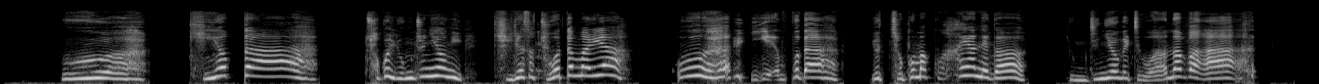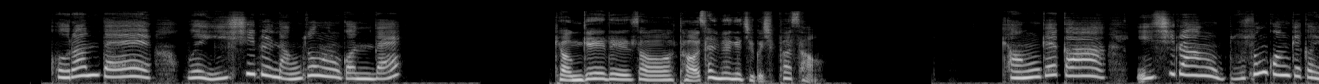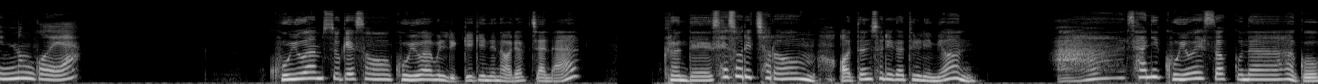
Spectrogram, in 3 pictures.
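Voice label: Korean female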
